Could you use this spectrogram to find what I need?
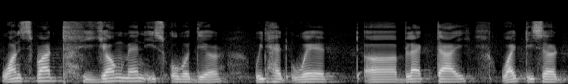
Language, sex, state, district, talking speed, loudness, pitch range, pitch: English, male, Sikkim, Gangtok, 160 wpm, -18 LUFS, 120-135 Hz, 125 Hz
